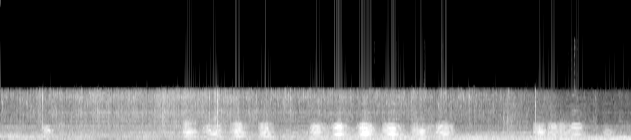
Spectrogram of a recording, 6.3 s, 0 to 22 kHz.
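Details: Dogs at racing training on the Służewiec track on 28 February 2010 give a rapid run of excited, ringing yips, about four per second, pausing and then resuming, over steady outdoor wind and background noise.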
